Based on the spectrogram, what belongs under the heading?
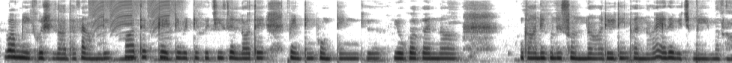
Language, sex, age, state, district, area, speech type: Dogri, female, 18-30, Jammu and Kashmir, Jammu, rural, spontaneous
